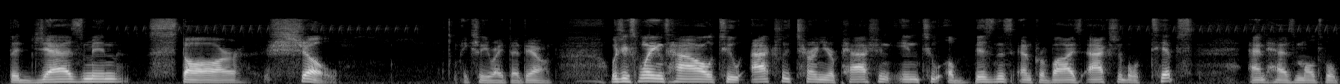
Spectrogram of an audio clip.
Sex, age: male, 40-59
